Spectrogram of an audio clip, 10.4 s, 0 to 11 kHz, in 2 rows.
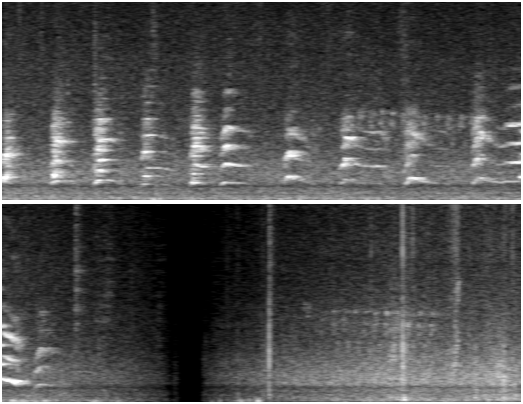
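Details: Galgo Español puppies from a 2018 litter at Kennel Grey Mountain, recorded 30 May 2018: high, wavering whining squeals with bright overtones, about two per second for six seconds, then a brief dropout and steady background hiss.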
